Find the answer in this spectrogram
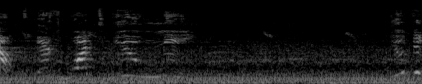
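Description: A person talking during the first two seconds, then a steady low hum of an idling car engine.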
